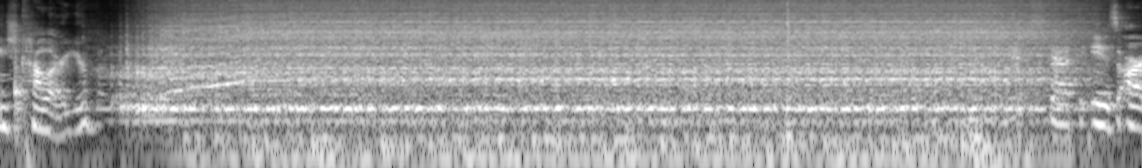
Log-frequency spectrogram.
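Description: An electric stand mixer whirs steadily.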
